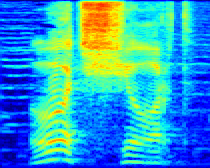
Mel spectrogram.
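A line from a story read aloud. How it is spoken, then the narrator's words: Growling. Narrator (Russian): зарычал Рубен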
